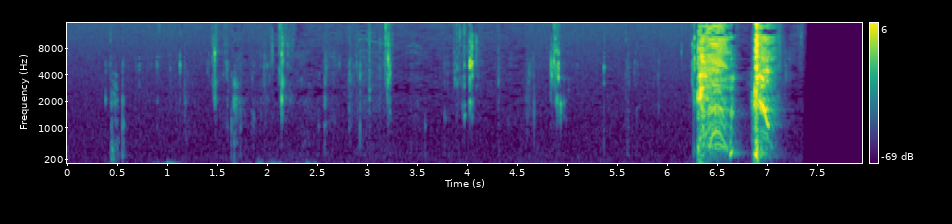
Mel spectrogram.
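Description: A person chewing a piece of Cariolokia Scorpion chili pepper, with soft wet clicks and crunches, then coughing twice loudly about six seconds in.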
